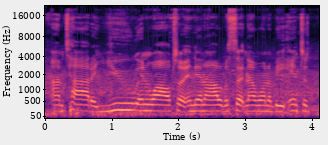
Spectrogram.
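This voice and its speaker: Through audible room echo and noticeable background noise, a woman speaks at a fairly low pitch with fairly even intonation. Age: 50s. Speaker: vlogger. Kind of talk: personal rant vlog. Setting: outdoors. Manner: halting, many fillers.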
